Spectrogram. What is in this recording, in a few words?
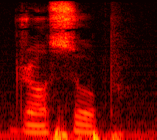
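"draw soup", Nigerian Pidgin, male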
